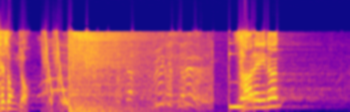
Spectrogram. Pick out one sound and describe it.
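A young man speaks with animation into a microphone.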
